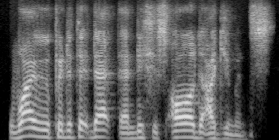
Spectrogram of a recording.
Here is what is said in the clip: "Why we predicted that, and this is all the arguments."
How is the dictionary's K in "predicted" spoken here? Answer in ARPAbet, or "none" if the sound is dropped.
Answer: none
